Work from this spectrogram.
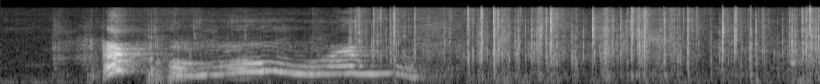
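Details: Siberian Husky begging for snacks, giving a short yip followed by a long wavering whine that rises and falls for about a second before dropping away, then rustling and faint panting.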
